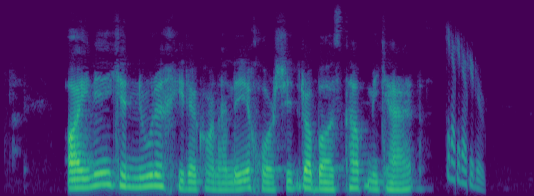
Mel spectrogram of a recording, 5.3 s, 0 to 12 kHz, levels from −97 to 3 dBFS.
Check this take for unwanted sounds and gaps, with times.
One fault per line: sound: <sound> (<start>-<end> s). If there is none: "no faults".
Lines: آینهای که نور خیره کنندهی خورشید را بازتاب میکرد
sound: chirp (4.5-4.9 s)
